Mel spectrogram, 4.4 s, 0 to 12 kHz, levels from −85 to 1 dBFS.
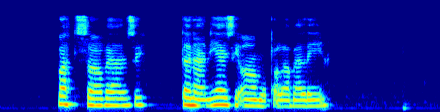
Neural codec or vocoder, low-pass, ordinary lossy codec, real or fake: codec, 16 kHz, 4 kbps, X-Codec, HuBERT features, trained on general audio; 7.2 kHz; MP3, 48 kbps; fake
